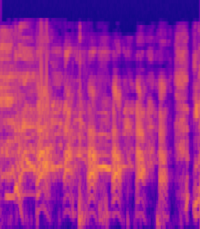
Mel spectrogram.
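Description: Two men laughing together, a run of broken chuckles.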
